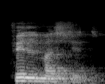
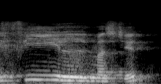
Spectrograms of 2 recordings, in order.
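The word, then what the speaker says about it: في المسجد: keep in mind that whenever you're reading the word fee and then Al comes afterwards you don't pronounce the long vowel you don't say feel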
